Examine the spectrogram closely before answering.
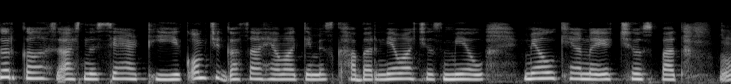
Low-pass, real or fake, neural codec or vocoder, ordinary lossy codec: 7.2 kHz; fake; autoencoder, 48 kHz, 32 numbers a frame, DAC-VAE, trained on Japanese speech; MP3, 48 kbps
